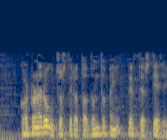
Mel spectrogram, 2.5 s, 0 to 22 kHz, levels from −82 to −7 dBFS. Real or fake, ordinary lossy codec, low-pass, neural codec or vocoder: real; AAC, 48 kbps; 5.4 kHz; none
